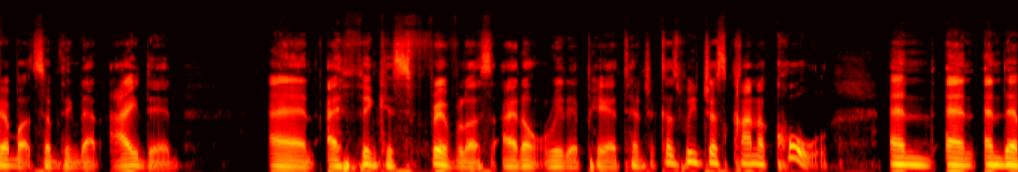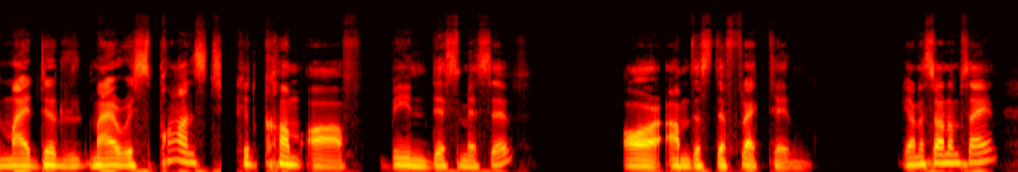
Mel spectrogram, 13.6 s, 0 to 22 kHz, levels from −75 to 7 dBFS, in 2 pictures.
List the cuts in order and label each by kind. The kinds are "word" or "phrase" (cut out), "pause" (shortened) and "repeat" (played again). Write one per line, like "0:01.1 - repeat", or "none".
0:08.3 - phrase
0:09.2 - pause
